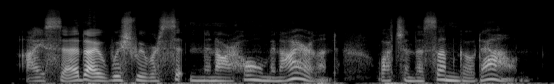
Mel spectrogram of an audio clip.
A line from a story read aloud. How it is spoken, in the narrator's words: whispered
